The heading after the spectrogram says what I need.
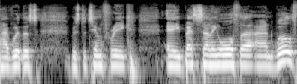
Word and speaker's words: Freke: thank you hello so my name really is pronounced freak and if you can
